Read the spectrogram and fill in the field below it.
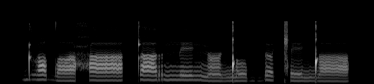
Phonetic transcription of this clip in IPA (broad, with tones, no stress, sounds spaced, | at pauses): ɖʱ ʊ˦ dˤ a˨ ħ a˦ | ʈ a˦ r n e˦ ŋ ã˨ ŋ͡ǃ o˨ b ɗ ə˦ ǁ e˨ ŋ͡ǃ a˨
